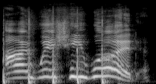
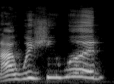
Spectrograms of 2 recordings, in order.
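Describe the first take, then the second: First: Slow, much louder, higher dare; slow loud furious dare; defiant challenge. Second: Said in the usual way. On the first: Real, not acted. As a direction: call him out, daring him. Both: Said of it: "I'm furious".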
